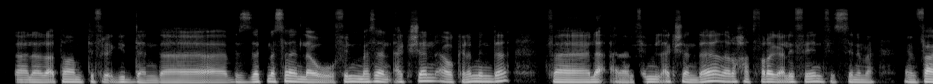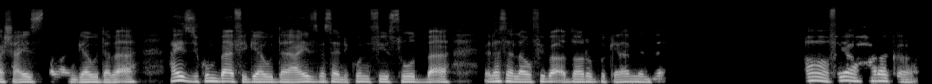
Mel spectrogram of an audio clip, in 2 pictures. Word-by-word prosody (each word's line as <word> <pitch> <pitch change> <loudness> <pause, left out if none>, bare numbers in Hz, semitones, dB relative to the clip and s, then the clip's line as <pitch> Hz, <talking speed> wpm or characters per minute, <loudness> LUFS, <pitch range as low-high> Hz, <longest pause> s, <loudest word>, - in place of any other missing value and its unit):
لا، 110 -1 -2
لا، 105 -1 0
لأ، 110 - +2
طبعًا 120 -1 0
بتفرِق 110 -1 -4
جدًا، 105 -3 -4
ده 100 0 -1
بالذات 110 +4 -2
مثلًا 130 +1 +3
لو 105 -4 +1
فيلم 130 +5 0
مثلًا 125 -1 +2
Action 125 - -12 0.2
أو 120 -5 -1
كلام 115 +3 -2
من 130 -1 +1
ده، 155 +6 0 0.3
فلأ 110 0 +1
أنا 105 -1 -3
الفيلم 120 +3 -3
الAction 130 - -9 0.2
ده 145 +6 +4
أنا 140 -4 +1
اروح 125 0 -2
أتفرّج 125 -1 0
عليه 125 - +1
فين، 125 +2 -1
في 115 - -16
السينما، 105 -1 -5 0.3
ما 110 - -3
ينفعش 115 +1 +2
عايز 115 +2 +1
طبعًا 110 -2 -4
جودة 115 -2 +3
بقى، 120 +1 +1 0.3
عايز 170 -6 +4
يكون 145 +2 +1
بقى 140 -2 +4
في 120 0 -3
جودة، 120 -2 +2
عايز 120 +1 +2
مثلًا 125 -2 +1
يكون 130 +4 -2
في 125 +1 -1
صوت 125 0 0
بقى 115 +1 +1 0.3
مثلًا 140 0 +3
لو 120 -1 +3
في 125 +4 -3
بقى 135 0 +2
ضرب 120 0 0
كلام 120 +1 -1
من 120 -2 -1
ده 130 +2 -7 1.4
آه 170 -3 +3
فيها 175 +4 +2 0.2
حَرَكة. 135 -8 +1
120 Hz, 185 wpm, -23 LUFS, 110-130 Hz, 1.4 s, ده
